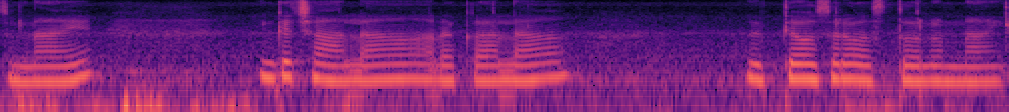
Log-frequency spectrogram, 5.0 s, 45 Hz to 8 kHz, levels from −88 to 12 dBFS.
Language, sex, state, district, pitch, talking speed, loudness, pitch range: Telugu, female, Telangana, Karimnagar, 205 Hz, 85 wpm, -28 LUFS, 195-215 Hz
